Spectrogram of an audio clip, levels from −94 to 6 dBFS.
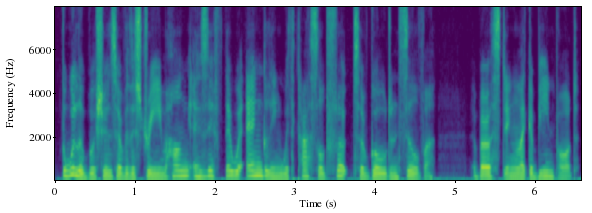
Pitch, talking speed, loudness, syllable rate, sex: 205 Hz, 220 wpm, -18 LUFS, 5.6 syllables/s, female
